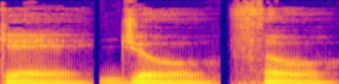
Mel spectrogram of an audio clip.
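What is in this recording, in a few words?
"kejotho", concatenated syllables; Affixing experiment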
